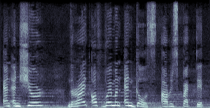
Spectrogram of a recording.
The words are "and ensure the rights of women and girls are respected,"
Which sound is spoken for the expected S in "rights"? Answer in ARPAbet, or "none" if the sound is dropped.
none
